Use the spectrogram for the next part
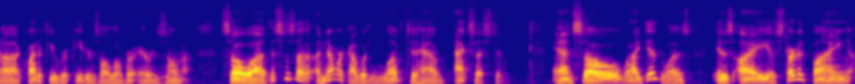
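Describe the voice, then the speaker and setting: An American man presenting a hobby video in a casual, unscripted way, speaking haltingly with many filler pauses. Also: mid-range voice, a little mellow. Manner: halting, hesitant delivery with frequent long filler pauses. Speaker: ham radio video creator and presenter. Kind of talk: casual unscripted product talk.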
